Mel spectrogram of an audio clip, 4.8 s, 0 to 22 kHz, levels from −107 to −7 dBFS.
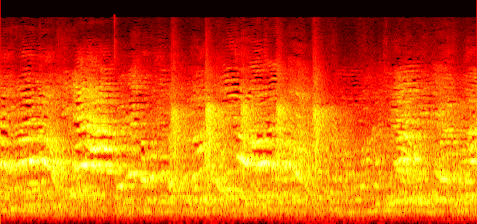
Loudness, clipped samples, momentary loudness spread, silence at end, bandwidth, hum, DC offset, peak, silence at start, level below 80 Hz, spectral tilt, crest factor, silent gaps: -21 LUFS; under 0.1%; 11 LU; 0 s; 13 kHz; none; under 0.1%; -6 dBFS; 0 s; -80 dBFS; -2 dB/octave; 16 dB; none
